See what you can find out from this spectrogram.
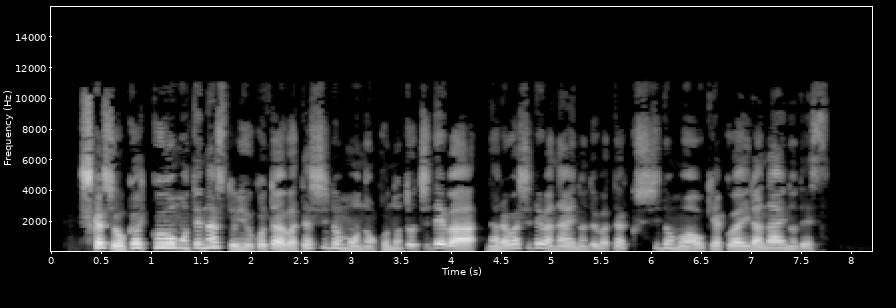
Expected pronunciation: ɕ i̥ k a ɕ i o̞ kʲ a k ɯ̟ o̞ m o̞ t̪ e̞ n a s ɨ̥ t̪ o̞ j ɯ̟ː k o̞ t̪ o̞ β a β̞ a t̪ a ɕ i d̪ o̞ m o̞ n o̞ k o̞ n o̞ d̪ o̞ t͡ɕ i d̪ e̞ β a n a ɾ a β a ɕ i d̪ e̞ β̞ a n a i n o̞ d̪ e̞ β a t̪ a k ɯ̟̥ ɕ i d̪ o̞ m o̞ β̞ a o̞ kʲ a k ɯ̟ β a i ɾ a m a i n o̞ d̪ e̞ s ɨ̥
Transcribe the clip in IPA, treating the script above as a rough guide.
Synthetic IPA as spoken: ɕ i̥ k a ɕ i o̞ kʲ a k ɯ̟ o̞ m o̞ t̪ e̞ n a s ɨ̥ t̪ o̞ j ɯ̟ː k o̞ t̪ o̞ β a β̞ a t̪ a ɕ i d̪ o̞ m o̞ n o̞ k o̞ n o̞ t̪ o̞ t͡ɕ i d̪ e̞ β a n a ɾ a β a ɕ i d̪ e̞ β̞ a n a i n o̞ d̪ e̞ β a t̪ a k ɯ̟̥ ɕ i d̪ o̞ m o̞ β̞ a o̞ kʲ a k ɯ̟ β a i ɾ a n a i n o̞ d̪ e̞ s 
